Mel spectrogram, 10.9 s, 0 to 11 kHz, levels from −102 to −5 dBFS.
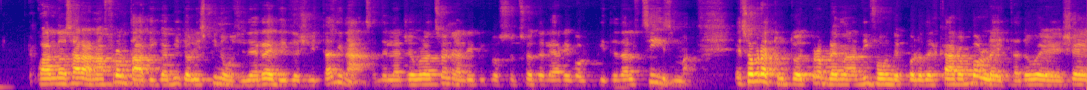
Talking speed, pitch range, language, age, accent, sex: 170 wpm, 140-170 Hz, Italian, 30-49, native, male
